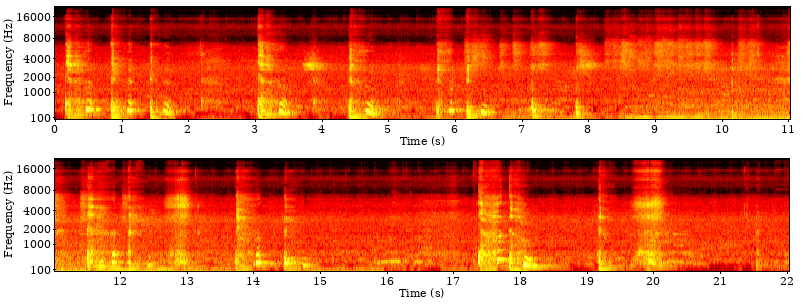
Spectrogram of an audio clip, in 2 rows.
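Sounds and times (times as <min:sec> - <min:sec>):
woman coughing: 0:00.2 - 0:01.8, 0:03.1 - 0:03.6, 0:04.4 - 0:04.9, 0:05.7 - 0:07.4, 0:11.4 - 0:13.0, 0:13.7 - 0:14.9, 0:17.4 - 0:18.3.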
